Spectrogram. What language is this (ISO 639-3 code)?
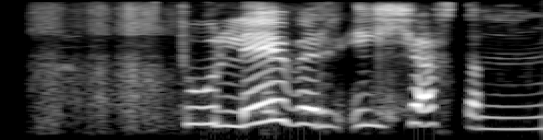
isl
